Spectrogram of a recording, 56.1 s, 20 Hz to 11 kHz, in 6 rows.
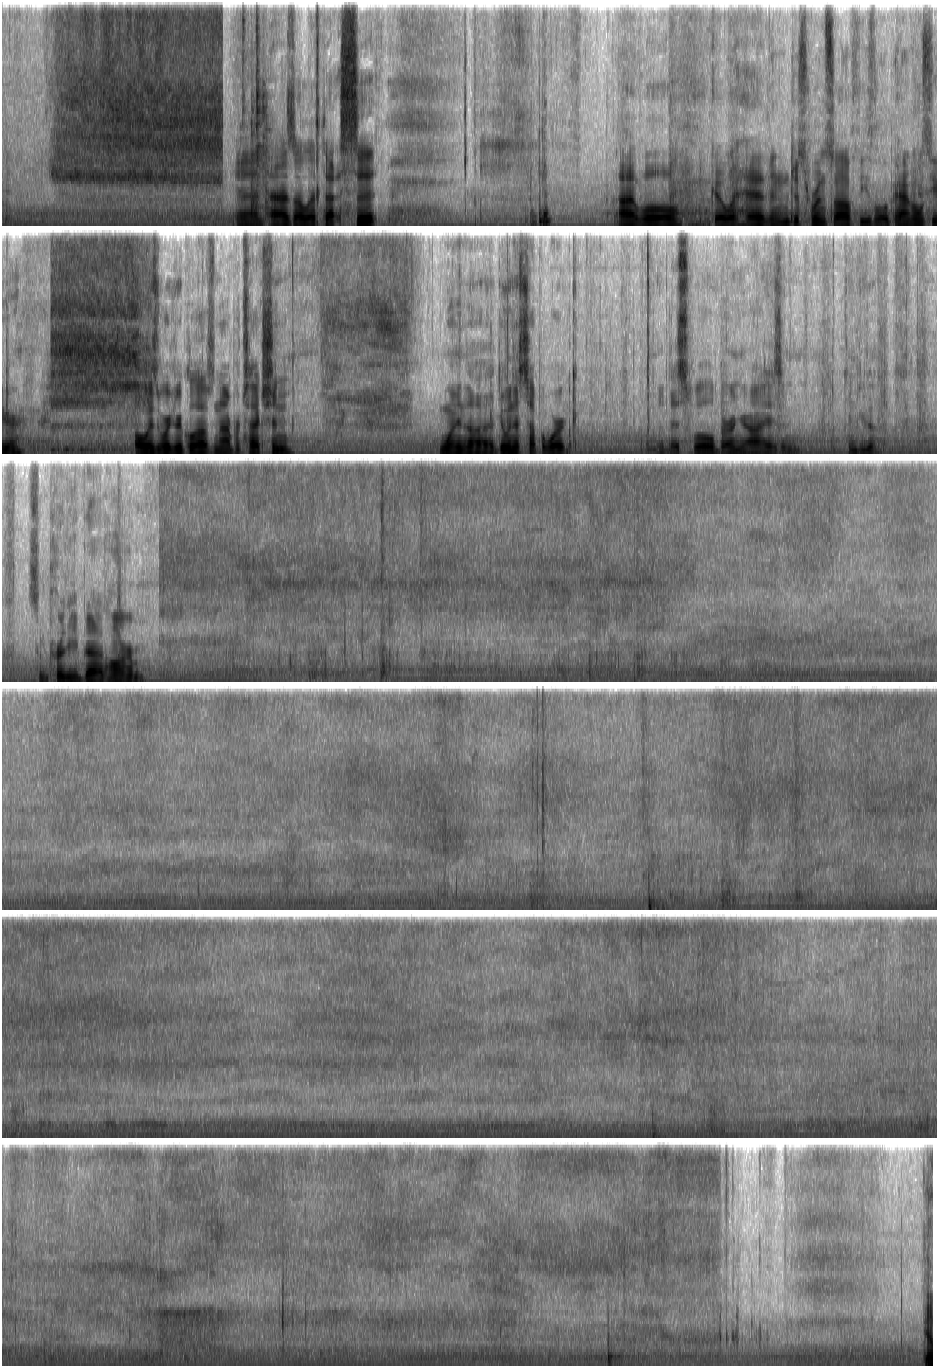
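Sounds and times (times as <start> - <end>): hose spray nozzle hissing: 0.0 - 2.6, 9.6 - 11.0, 12.2 - 13.6, 20.2 - 55.6
low electrical hum: 0.0 - 56.0.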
